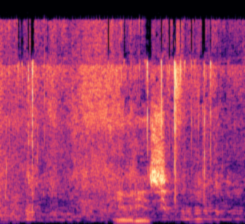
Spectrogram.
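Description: Bees buzz steadily and close around hives in a new bee yard, a dense hum with a louder pass near the middle and someone speaking briefly over it.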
